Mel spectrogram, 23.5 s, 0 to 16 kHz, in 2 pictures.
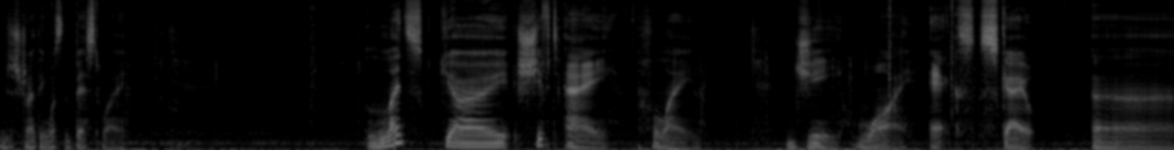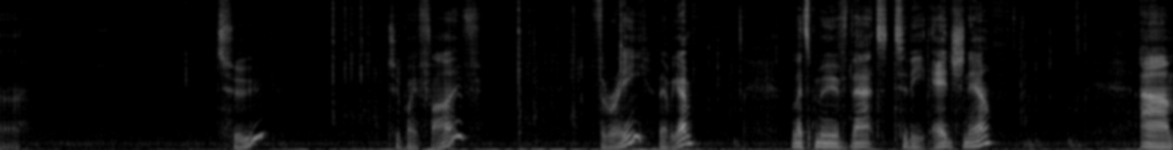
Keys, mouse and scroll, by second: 4.7 shift+a, 6.5 Tab, 7.2 g, 9.5 s, 18.3 middle click, 19.0 Tab, 19.8 g, 21.7 middle click.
